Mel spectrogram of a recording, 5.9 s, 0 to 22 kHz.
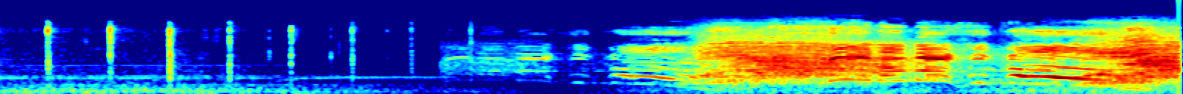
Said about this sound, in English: That is the battle cry that was uttered on September 16, 1810, in the town of Dolores Hidalgo, Guanajuato, by Miguel Hidalgo, marking the beginning of Mexico's fight for independence from Spain.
